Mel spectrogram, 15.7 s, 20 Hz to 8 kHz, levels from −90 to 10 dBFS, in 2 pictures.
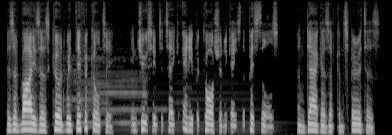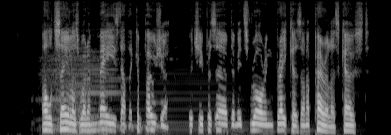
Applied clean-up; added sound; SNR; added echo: classical method spectral subtraction.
